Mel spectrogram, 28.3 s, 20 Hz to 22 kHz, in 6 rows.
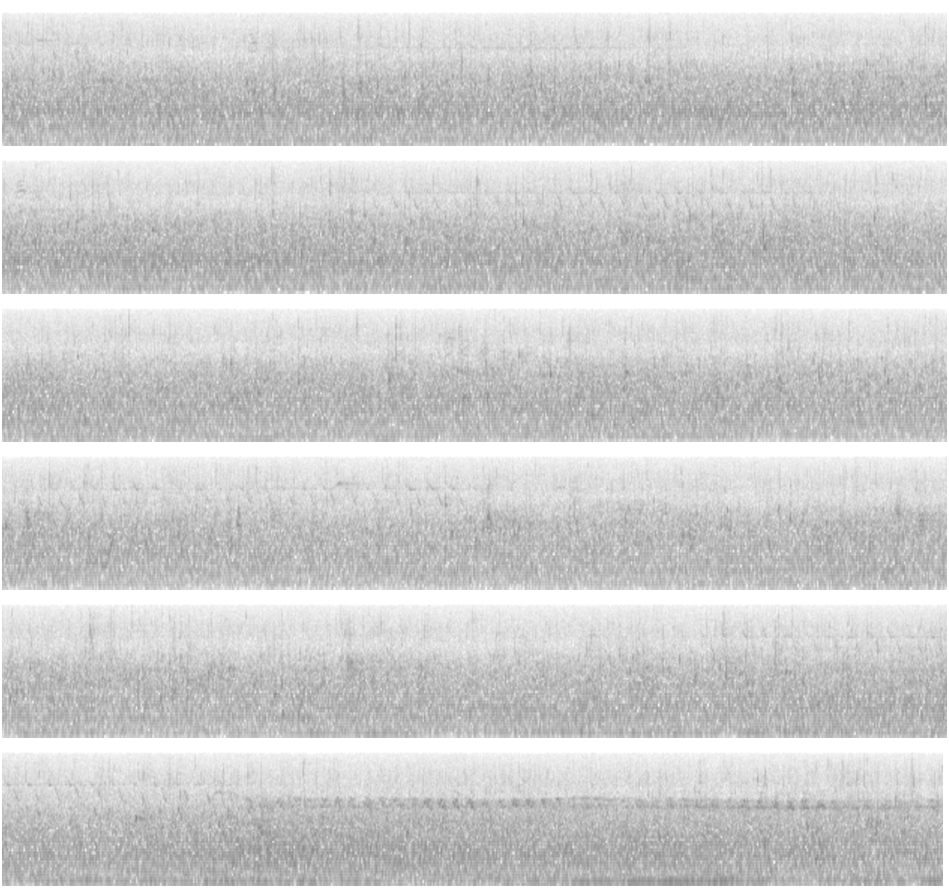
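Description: A steady rushing hiss with no distinct events, joined about 25 seconds in by a thin high steady tone and a low hum.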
